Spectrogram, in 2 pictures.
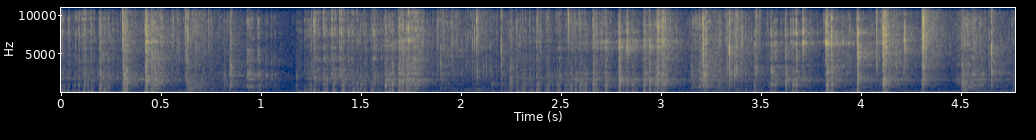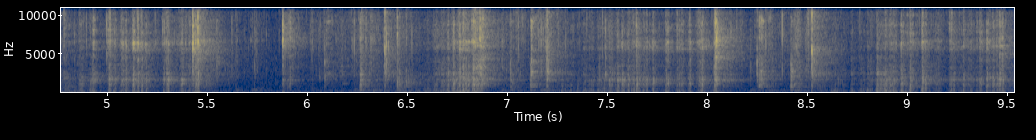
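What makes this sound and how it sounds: A solid, dry amber-yellow bar of soap with pink paint remnants is held in the hand and shaved into curls with a utility knife blade. The clip is a steady run of short, crisp scraping and cutting strokes with bright, crackly high-end texture and a low thump underneath. The strokes come in quick, uneven bursts with brief pauses between them.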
